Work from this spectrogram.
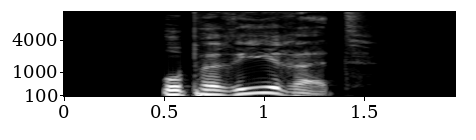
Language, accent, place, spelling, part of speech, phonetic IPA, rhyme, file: German, Germany, Berlin, operieret, verb, [opəˈʁiːʁət], -iːʁət, De-operieret.ogg
- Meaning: second-person plural subjunctive I of operieren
